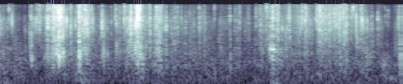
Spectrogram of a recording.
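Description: Paper and tissue paper crinkling and rustling as a pack of cardstock is lifted out of a tissue-lined box, in irregular crackles with a few sharper rustles in the first half.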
